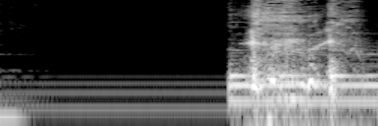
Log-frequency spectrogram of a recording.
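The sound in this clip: Harsh coughing in a public health announcement about tuberculosis symptoms: a short fit of a few rough, loud coughs bursting in after a brief fading tone and a moment of silence.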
